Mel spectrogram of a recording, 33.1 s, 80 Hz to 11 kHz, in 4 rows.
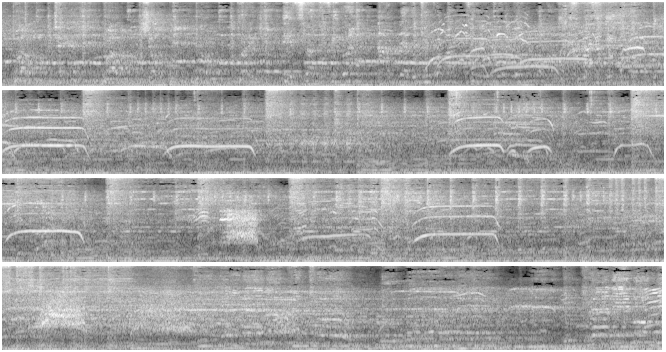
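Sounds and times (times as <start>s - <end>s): audience screaming whoops: 0.0s - 12.8s, 13.5s - 32.7s
pop dance music over sound system: 0.0s - 33.0s.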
